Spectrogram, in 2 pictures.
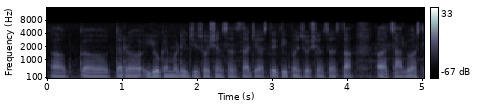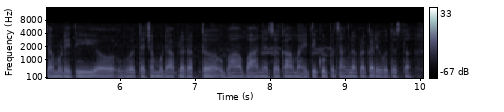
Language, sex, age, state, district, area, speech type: Marathi, male, 30-45, Maharashtra, Thane, urban, spontaneous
